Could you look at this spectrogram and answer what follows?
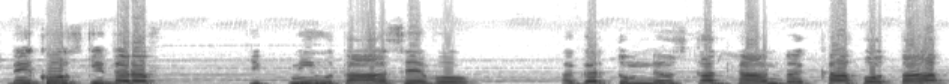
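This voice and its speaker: A woman voicing a cheeky, plucky poor young village boy in a cartoon, with earnest, drawn-out delivery. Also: high voice. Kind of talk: Hindi cartoon voice acting.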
